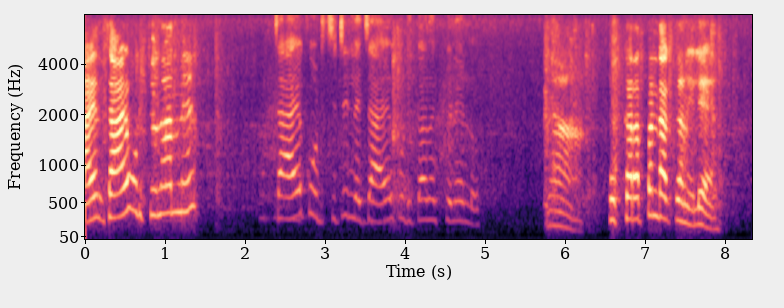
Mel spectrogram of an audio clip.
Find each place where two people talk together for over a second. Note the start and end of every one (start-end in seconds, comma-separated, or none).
none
